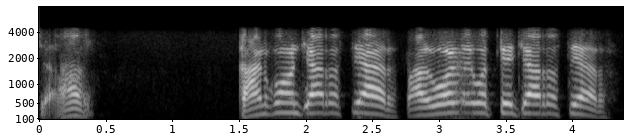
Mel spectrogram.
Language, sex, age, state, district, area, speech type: Goan Konkani, male, 45-60, Goa, Canacona, rural, conversation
